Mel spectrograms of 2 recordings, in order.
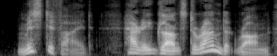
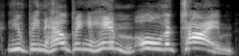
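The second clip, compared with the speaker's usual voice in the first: yell; 9 dB louder than usual. A narrator's reading. Harry yells at Lupin in fury, high and very loud. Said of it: "Harry yelled".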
